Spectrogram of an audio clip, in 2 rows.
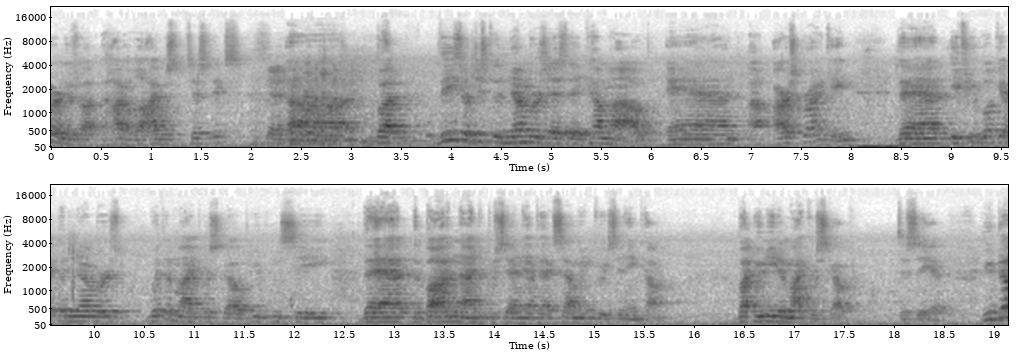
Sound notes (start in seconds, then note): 2.1 audience laughs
